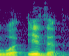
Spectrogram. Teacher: pastikan tidak ada qalqalah di situ sebab zal bukan huruf syiddah, jadi dia tak boleh pergi pada sifat qalqalah.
